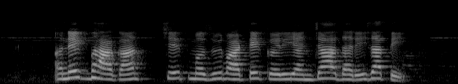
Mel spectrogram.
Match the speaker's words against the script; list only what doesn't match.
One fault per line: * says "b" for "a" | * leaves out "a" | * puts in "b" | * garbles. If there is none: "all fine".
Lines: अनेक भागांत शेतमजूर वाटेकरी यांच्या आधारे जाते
all fine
